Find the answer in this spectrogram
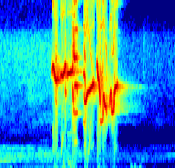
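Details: Natural cucak kinoi song, no mimicked phrases, used as a lure for other birds: a single loud, high, rapid chattering phrase of about seven quick notes, with a faint hum before it.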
